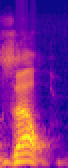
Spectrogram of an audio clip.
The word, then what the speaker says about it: Zelle: love a feature called zel I think that's how it should be pronounces they'll like gazelle I think it's the short of gazelle looks right which I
